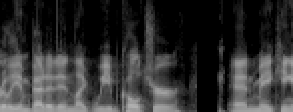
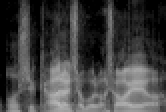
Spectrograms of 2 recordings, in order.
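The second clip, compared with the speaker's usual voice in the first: fake Japanese. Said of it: "this is Japanese".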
